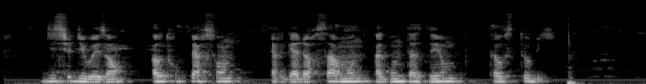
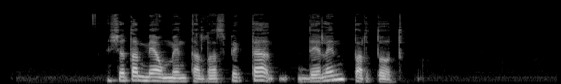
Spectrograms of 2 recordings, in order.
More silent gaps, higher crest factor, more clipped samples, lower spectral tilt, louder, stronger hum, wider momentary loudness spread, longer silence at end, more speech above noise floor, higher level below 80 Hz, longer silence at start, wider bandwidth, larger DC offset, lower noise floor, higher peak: neither; about the same, 16 dB vs 20 dB; neither; about the same, -7 dB/octave vs -6 dB/octave; second, -24 LUFS vs -21 LUFS; neither; about the same, 13 LU vs 12 LU; second, 0.7 s vs 1.7 s; second, 32 dB vs 43 dB; first, -44 dBFS vs -72 dBFS; second, 0.4 s vs 1.1 s; about the same, 11.5 kHz vs 11.5 kHz; neither; second, -55 dBFS vs -64 dBFS; second, -8 dBFS vs -4 dBFS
